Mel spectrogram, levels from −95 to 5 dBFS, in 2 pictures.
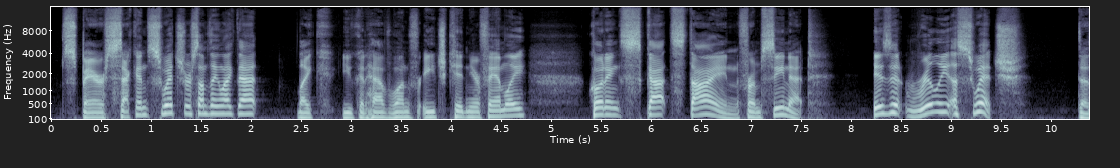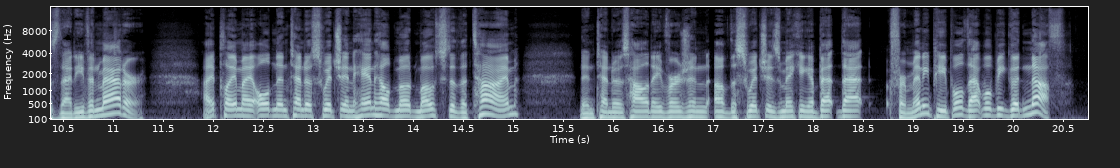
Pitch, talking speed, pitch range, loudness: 150 Hz, 185 wpm, 130-175 Hz, -16 LUFS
